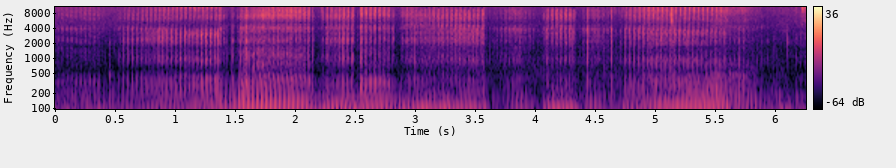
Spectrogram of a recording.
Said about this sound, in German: Im Hintergrund hörst du übrigens den Kater.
